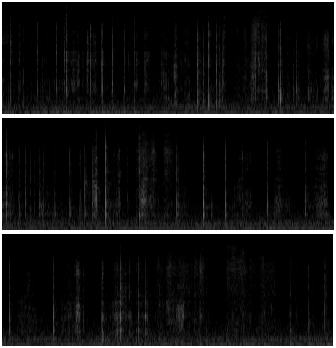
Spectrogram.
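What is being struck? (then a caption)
Small paperboard box. A small, hollow, rectangular white paperboard box for a macadamia oil product, held in both hands, is tapped and scratched with long nails along its faces and edges. Quick, dry clicks and papery scratching rasps come in a steady, irregular stream over a faint low hum. The result is a soft, close, crisp texture.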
